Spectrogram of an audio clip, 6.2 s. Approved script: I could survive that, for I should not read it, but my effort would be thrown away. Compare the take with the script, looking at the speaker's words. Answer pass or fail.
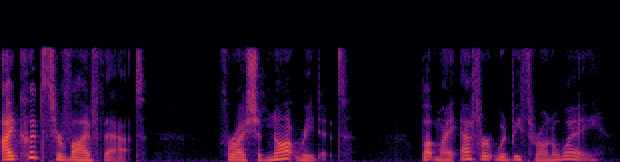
pass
